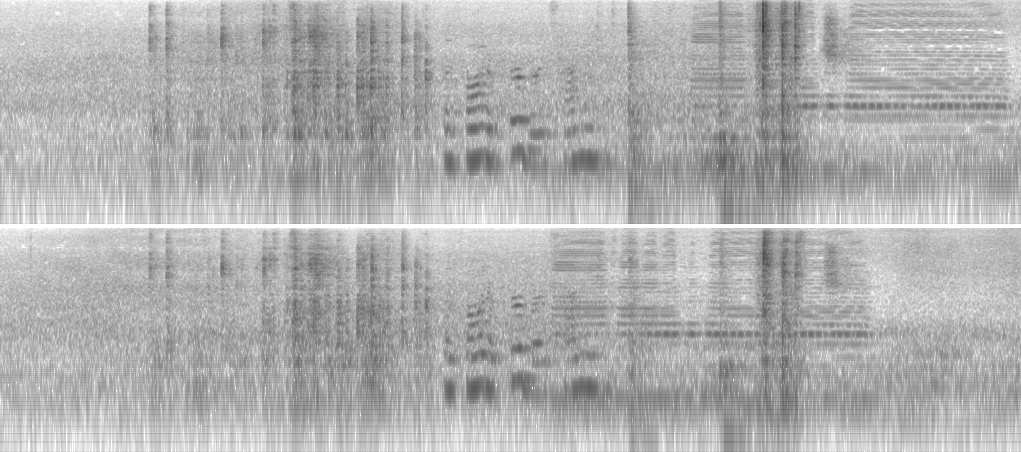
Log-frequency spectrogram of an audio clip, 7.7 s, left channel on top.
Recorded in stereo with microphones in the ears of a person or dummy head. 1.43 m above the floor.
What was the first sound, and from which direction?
Crumpling, 15° left (ahead or behind).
